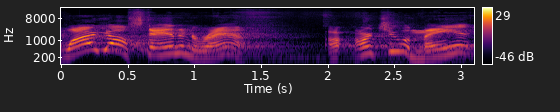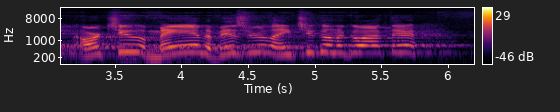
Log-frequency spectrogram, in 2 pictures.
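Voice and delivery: high-pitched, goading questions; incredulous challenge. Retold or imitated. David to soldiers standing around, incredulous challenge. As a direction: imitate a youngster egging on the men.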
